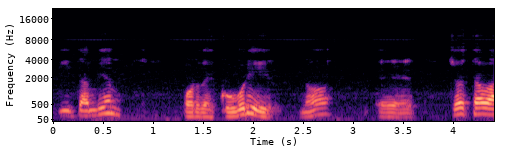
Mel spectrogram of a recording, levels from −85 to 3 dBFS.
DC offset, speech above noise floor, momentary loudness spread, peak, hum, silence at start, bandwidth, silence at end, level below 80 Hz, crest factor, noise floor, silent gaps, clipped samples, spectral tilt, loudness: under 0.1%; 37 dB; 16 LU; -4 dBFS; none; 0.05 s; 6 kHz; 0 s; -58 dBFS; 18 dB; -55 dBFS; none; under 0.1%; -9.5 dB/octave; -21 LUFS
